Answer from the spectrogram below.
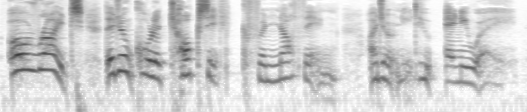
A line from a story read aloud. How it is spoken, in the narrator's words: sneered with a sinister smile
